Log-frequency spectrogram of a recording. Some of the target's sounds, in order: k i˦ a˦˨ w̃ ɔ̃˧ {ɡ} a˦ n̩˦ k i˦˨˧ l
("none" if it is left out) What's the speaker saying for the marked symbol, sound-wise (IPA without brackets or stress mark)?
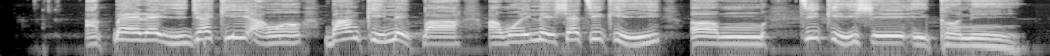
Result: b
